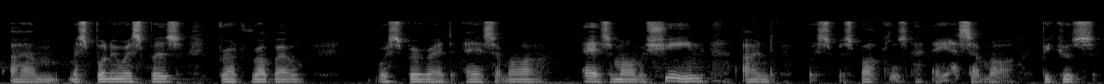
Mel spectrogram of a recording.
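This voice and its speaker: A man delivers soft-spoken ASMR reading and informal chat. His voice is fairly low and very creaky, with a husky, breath-worn texture. The recording sounds slightly dull. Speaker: ASMR video creator and book reader.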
